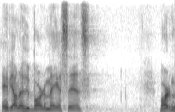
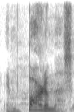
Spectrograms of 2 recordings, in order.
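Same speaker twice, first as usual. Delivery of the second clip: hushed; 6 semitones lower than usual. Acted. Hushed dramatic pause in sermon.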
